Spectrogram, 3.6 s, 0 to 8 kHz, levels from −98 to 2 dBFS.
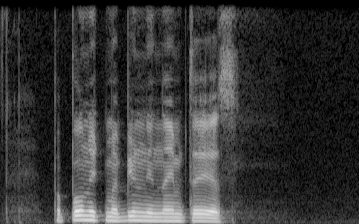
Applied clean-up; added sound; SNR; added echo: none; none; none; none.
